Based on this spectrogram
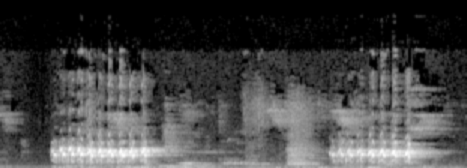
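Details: Yellow-vented bulbul singing loud rolling phrases to attract and stimulate other birds: two bubbly, rapidly pulsed trills about a second each, separated by soft low notes and a faint rustle.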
